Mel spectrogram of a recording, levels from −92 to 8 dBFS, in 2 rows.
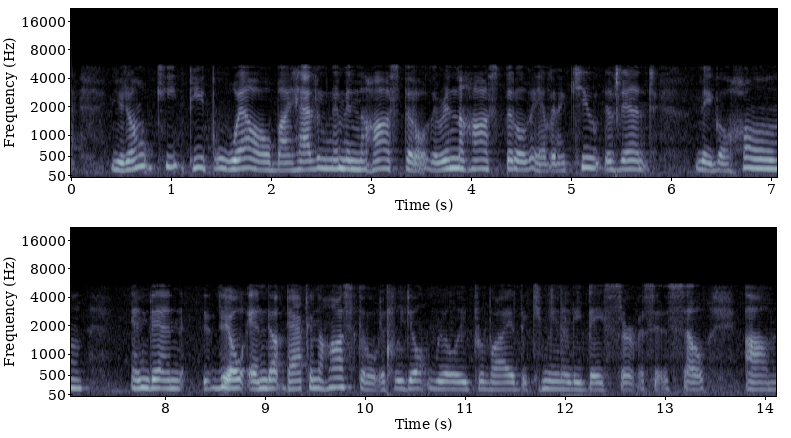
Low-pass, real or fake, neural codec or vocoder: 5.4 kHz; fake; codec, 16 kHz, 4 kbps, FunCodec, trained on Chinese and English, 50 frames a second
